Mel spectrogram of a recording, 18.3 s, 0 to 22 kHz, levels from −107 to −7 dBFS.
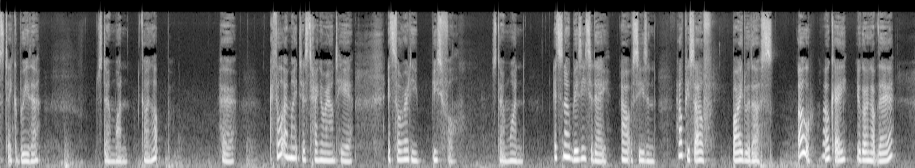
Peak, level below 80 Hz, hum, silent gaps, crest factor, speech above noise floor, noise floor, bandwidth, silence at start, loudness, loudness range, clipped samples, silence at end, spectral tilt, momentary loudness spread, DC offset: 0 dBFS; -40 dBFS; none; none; 18 dB; 29 dB; -45 dBFS; 17 kHz; 0 s; -16 LUFS; 8 LU; under 0.1%; 0.45 s; -4.5 dB/octave; 16 LU; under 0.1%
